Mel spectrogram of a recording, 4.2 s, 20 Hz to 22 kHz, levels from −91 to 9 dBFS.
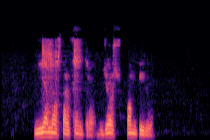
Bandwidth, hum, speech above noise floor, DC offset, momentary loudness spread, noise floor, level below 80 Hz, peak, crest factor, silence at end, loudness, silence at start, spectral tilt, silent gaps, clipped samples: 7.6 kHz; none; 59 dB; under 0.1%; 12 LU; -76 dBFS; -62 dBFS; -2 dBFS; 18 dB; 1.15 s; -18 LUFS; 0.7 s; -5 dB/octave; none; under 0.1%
